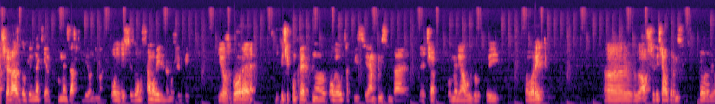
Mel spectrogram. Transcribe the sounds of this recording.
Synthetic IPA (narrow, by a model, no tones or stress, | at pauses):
t͡ʃeɾazd̪oɡilnekieoment̪zaʃt̪obionimanbojisezo̞nusamoʋid̪imd̪amo̞ʒɛbit̪i | jo̞ʒɡoɾe | it̪it͡ʃekoŋkɾe̞t̪nooʋeut̪akmit̪sejaːmislimd̪aje | d̪ajet͡ʃak̚ | pomenioauzd̪uɾusi | faʋoɾit̪i | ao̥toset̪iːt͡ʃɛaut̪oɾamislimd̪asu̥d̪oʋelio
